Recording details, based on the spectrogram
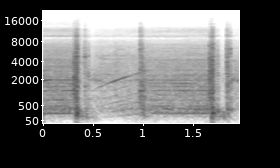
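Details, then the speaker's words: DeWalt DCFS950 9-gauge cordless fence stapler working again: short rising motor whirs between sharp firing snaps, cycling cleanly. Earlier fault was dying after one shot, which the owner suspects came from moisture-related jam-mechanism contact issues. Normal motor run. "Alright. It's back working."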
